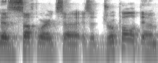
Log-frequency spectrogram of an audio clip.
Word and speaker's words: Drupal: And as a software, is it Drupal? Am I pronouncing it right?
